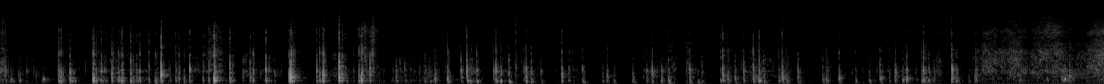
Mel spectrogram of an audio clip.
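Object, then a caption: Cardboard box of biscuit packs. Fingertips tap and scratch a rectangular Plasmon cardboard box of biscuits, hollow and filled with packs, producing a quick run of dry, dull hollow knocks with short decays. Toward the end, the tapping gives way to a steadier, softer scratching rustle across the cardboard.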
